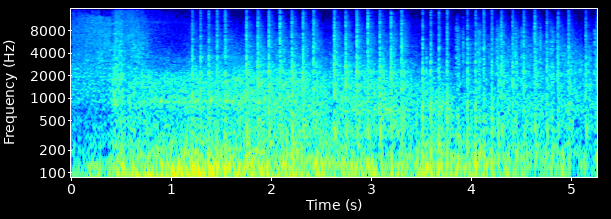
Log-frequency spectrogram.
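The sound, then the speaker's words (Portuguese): Rapid bursts of gunfire from street fighting in Conakry crackle continuously for several seconds, sharp repeated shots layered over a loud, rumbling background with no voices. “Ainda há combates nas ruas de Conakry quando Sekou Touré acusa o Portugal fascista de recrutar e treinar centenas de mercenários para fazerem um golpe de Estado no país e pede a intervenção das Nações Unidas.”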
